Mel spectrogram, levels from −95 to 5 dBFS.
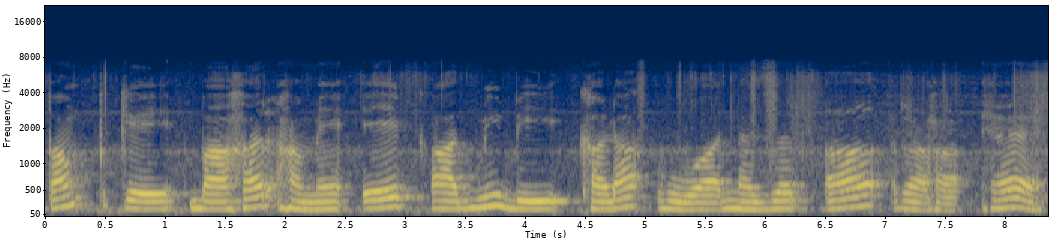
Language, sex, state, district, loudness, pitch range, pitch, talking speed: Hindi, male, Punjab, Fazilka, -15 LUFS, 145-160 Hz, 150 Hz, 95 wpm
